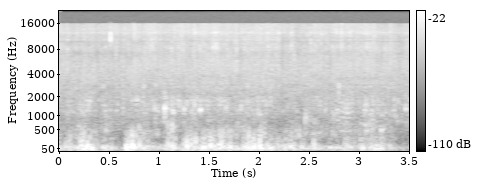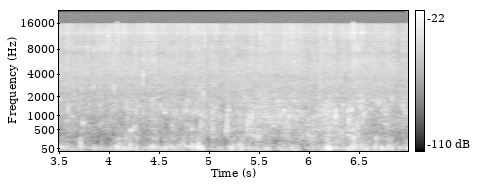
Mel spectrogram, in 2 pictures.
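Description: Gusty wind rumbling on the microphone, rising and falling irregularly, with faint scattered crackles.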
